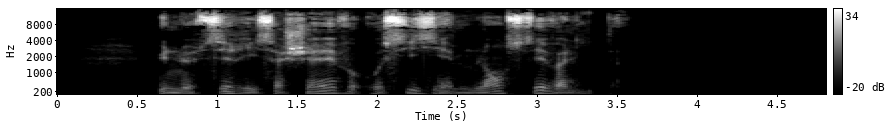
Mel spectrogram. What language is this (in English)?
French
